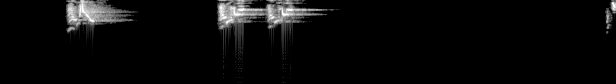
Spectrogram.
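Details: Brief high twittering bursts from a European goldfinch in mating song, three crackly chirping notes separated by pauses, with a fresh phrase starting at the very end.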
